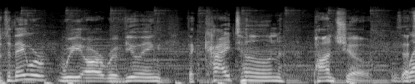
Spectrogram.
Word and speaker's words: Kytone: they are so today we are reviewing the kaitone Poncho that's spelled k-y-t-o-n-e Poncho this is a French product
